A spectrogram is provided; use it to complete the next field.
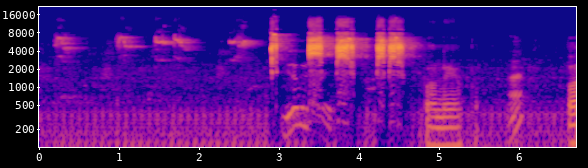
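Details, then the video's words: Black francolin, called Kala Tetar or Chiringa in Sindhi; a run of loud, harsh, grating bursts mid-clip, framed by softer high chirps from other birds and a man's voice talking low underneath. "Chiringa Sindhi Kala Tetar, Black Francolin Beauty Vioce"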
